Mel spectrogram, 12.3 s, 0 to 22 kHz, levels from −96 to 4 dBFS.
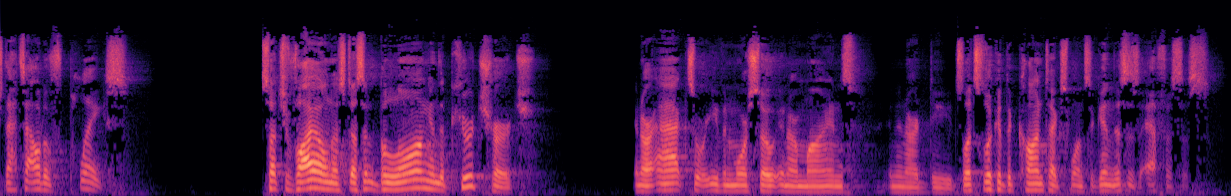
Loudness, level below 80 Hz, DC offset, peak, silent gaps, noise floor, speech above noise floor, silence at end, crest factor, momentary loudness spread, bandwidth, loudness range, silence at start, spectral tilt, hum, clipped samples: -25 LUFS; -64 dBFS; under 0.1%; -4 dBFS; 2.45-2.49 s; -81 dBFS; 56 dB; 0.25 s; 22 dB; 12 LU; 13 kHz; 5 LU; 0 s; -3 dB/octave; none; under 0.1%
